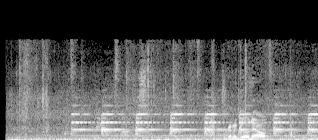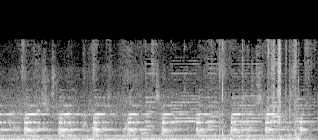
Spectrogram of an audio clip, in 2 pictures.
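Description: A train rumbles slowly along the tracks, heard from inside a carriage.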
